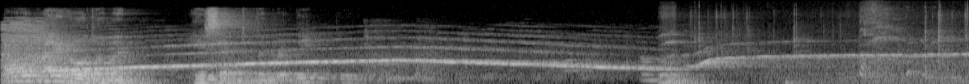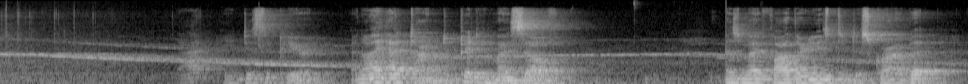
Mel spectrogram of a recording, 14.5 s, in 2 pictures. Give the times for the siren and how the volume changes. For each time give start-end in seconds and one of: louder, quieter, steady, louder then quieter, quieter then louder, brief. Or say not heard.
0.0-14.4 quieter.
